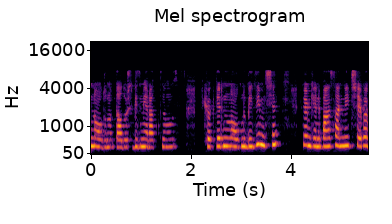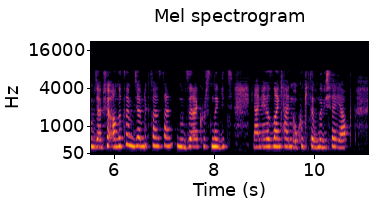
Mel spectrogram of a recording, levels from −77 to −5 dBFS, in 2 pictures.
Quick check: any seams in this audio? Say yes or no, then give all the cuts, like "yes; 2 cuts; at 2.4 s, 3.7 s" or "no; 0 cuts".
no; 0 cuts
